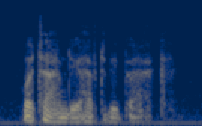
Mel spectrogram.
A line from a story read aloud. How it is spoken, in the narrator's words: he asked, almost in a whisper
